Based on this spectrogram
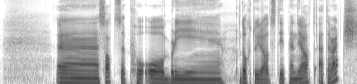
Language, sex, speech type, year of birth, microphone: Norwegian, male, spontaneous, 1983, Shure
